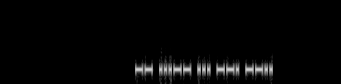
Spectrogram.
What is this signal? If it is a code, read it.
Morse code, heard as a keyed tone, about 50 wpm, 700 Hz. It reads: M3SGZ
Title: DXCC-100 Call Signs - 5 Characters - Repeated 2x - 50wpm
